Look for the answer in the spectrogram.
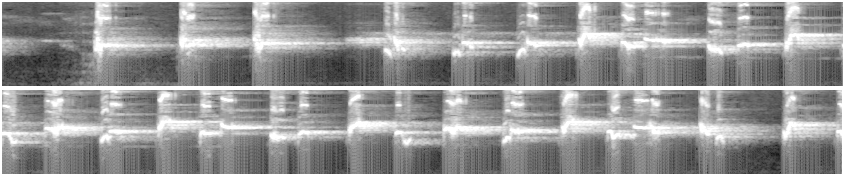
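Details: Sooty-headed bulbul song played as a lure to make reluctant or stressed birds sing: a continuous stream of rich, rolling whistled notes, each rising or falling, repeated in a steady bubbling chatter.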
